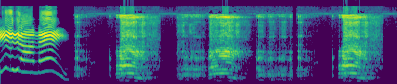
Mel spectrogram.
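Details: Hippopotamus grunting: loud, rough honking bursts with a falling tone, each about a second long, repeated four times after a brief spoken word.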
